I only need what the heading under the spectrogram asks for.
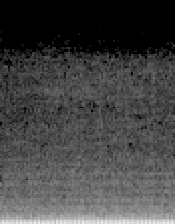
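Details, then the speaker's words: Honda Mugen D-series car with a rough, pulsing low idle, an uneven beat and a faint rasp. A vacuum leak was found at the back side of the engine, with air audibly leaking. "as you can see the idle's all messed up because the vacuum leak where she found where the leak is is on the back side of the engine"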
